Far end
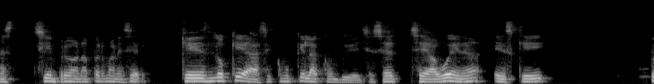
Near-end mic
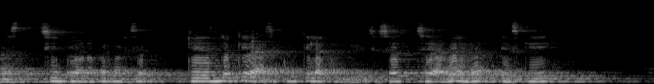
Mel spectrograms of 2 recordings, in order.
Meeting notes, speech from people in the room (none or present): none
